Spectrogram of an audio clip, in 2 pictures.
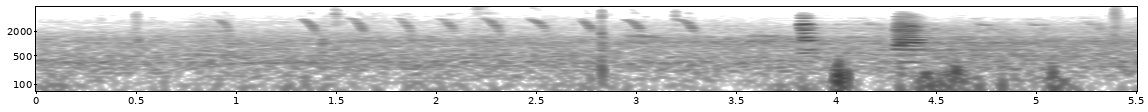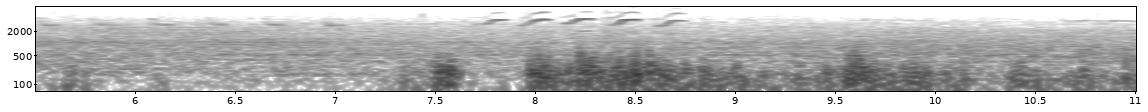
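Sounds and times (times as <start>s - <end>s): birds chirping: 0.6s - 8.9s
harsh bird calls: 0.8s - 8.8s.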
